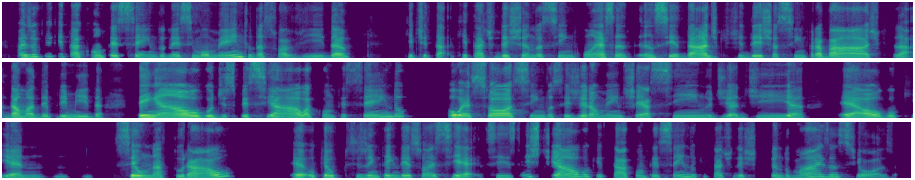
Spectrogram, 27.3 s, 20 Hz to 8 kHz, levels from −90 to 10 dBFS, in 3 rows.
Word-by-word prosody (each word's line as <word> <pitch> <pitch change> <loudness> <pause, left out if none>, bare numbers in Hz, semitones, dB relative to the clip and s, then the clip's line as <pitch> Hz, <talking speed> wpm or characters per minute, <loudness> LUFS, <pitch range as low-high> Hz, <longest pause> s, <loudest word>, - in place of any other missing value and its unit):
Mas 240 +2 +2
o 275 - 0
que 315 +3 -15
que 295 -1 -11
está 260 -2 -1
acontecendo 205 -6 -3
nesse 190 +2 -6
momento 200 +9 0
da 205 0 -4
sua 185 -5 -7
vida 180 +7 -2 0.6
que 220 - -6
te 215 -1 -10
tá 210 - -4
que 215 - -5
está 210 0 -3
te 205 -1 -16
deixando, 195 -1 -3
assim, 190 +1 -8
com 190 0 -6
essa 195 -1 0
ansiedade 190 +4 +2
que - - -36
te 205 - -13
deixa, 190 0 -1
assim, 185 0 -10
pra 170 -2 +1
baixo, 175 +2 +3
que - - -15
dá - - -1
dá 180 0 +5
uma 175 -1 +1
deprimida? 175 -4 -5 0.3
Tem 225 -2 +9
algo 200 -1 +7
de 175 +1 -9
especial 180 +3 +1
acontecendo 200 - -4 0.4
ou 235 +1 +11
é 230 0 +5
só, 230 0 +4
assim, 230 -3 0
você 190 +1 -9
geralmente 200 0 -4
é 180 - +1
assim, 195 +5 -6
no 190 -3 -9
dia 170 -2 -3
a - - -1
dia, 210 +5 -3 0.3
é 175 - +3
algo 180 0 +3
que 185 0 -7
é 175 0 +3
n 180 0 -15
n - - -21 0.5
seu 210 -1 +7
natural? 195 - +1 0.6
Eh, - - +4
o 435 - -1
que - - +3
eu 210 - +3
preciso 225 +1 -12
entender 215 -1 0
só 225 0 -9
é - - -3
se 245 -2 -5
é 185 -2 -1
se 205 - -12
existe 250 +6 -5
algo 260 +5 +2
que - - -12
está 195 -1 -4
acontecendo, 215 +4 -7
que 255 0 -28
tá 245 - -8
te - - -22
deixando 205 -2 -10
mais 255 +8 -3
ansiosa. 260 - -9
200 Hz, 175 wpm, -24 LUFS, 185-225 Hz, 0.6 s, ou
